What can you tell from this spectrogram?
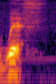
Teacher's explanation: make sure you're saying with with your tongue touching and not your lower lip. Cuz if you do lower lip, you're saying whiff, which is a different word like to catch a whiff of something, a smell, or to whiff when you swing a baseball bat and you miss.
